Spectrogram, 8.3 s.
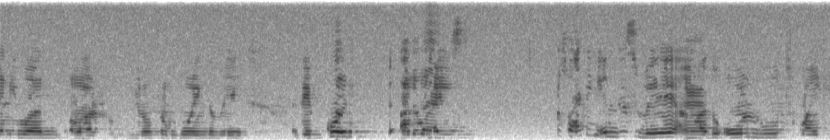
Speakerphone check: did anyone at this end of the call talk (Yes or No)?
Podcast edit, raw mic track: No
